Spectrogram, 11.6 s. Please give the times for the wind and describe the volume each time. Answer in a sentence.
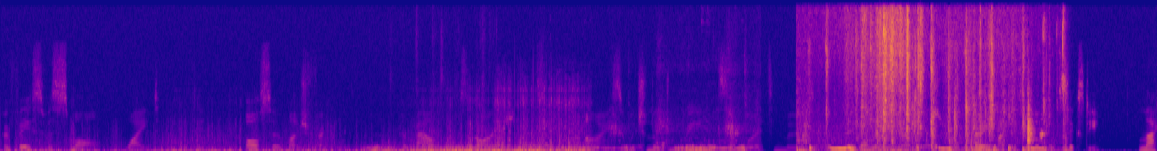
The wind can be heard from 0.0 to 6.0 s, getting louder.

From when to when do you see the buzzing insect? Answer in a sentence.
You can't hear the buzzing insect here.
